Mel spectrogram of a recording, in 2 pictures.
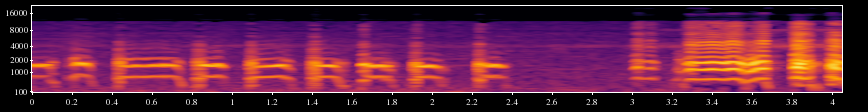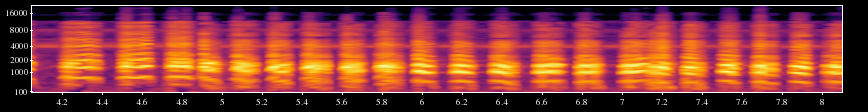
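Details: Calling for a male, a wild red junglefowl hen repeats rhythmic cackles, pauses about a second, then resumes with a louder, denser and faster run of harsh notes that continues to the end.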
